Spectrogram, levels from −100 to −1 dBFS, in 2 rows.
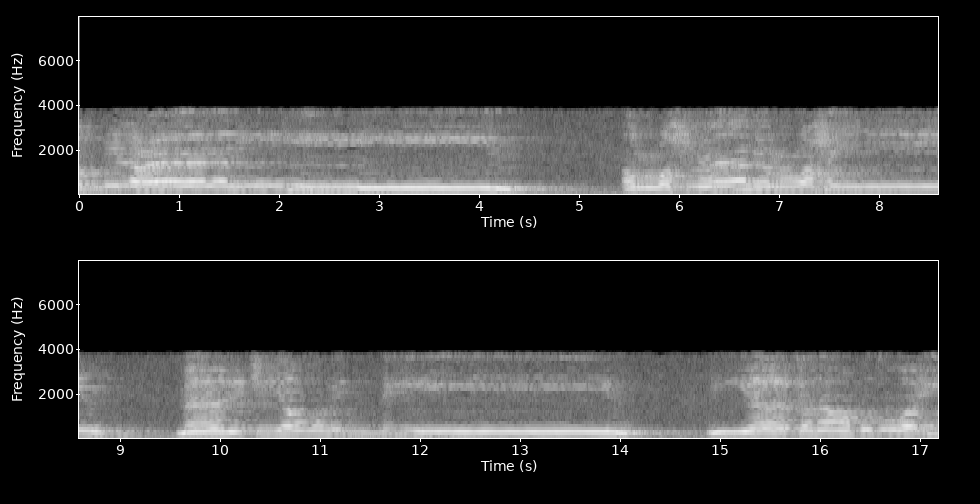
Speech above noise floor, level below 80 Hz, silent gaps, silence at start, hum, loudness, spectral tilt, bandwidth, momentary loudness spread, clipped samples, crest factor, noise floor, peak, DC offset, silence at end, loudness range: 24 dB; -44 dBFS; none; 0 s; none; -17 LUFS; -12 dB/octave; 4 kHz; 13 LU; under 0.1%; 14 dB; -39 dBFS; -2 dBFS; under 0.1%; 0 s; 3 LU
